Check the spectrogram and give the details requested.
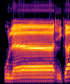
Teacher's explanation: لمبی مد ہے، 4 الف کے برابر کھینچنا ہے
